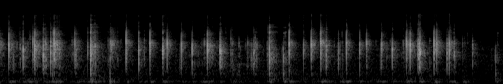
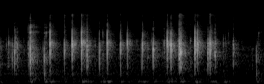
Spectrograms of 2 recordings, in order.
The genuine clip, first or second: second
